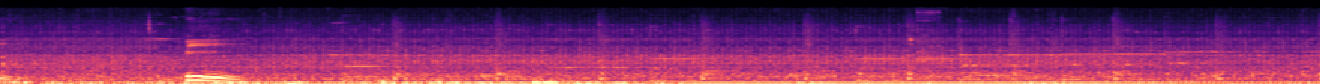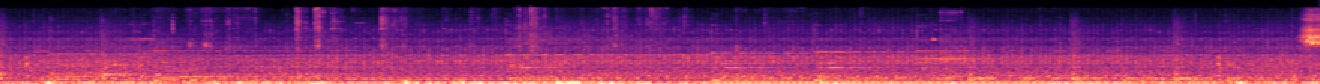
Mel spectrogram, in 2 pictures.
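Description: A person making a steady, lip-trilled 'brrrr' engine noise for a toy bulldozer, with two short falling sounds in the first two seconds.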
